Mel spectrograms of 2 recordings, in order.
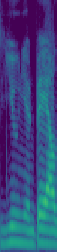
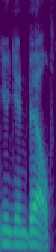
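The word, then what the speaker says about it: Union Vale: Sorry I I mis mispronounced it was Union Veil not union bill and and having to do with their library funds.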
